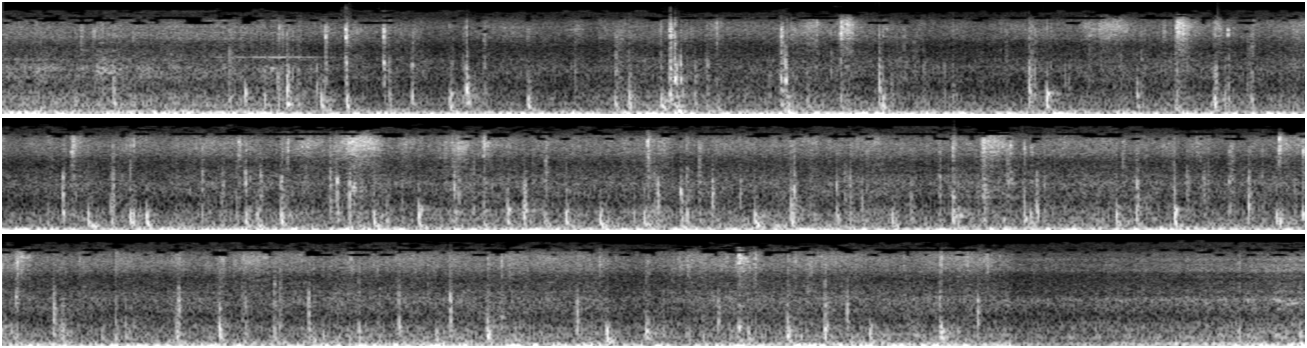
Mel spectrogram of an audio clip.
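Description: Footsteps clatter on a wooden gangway.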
